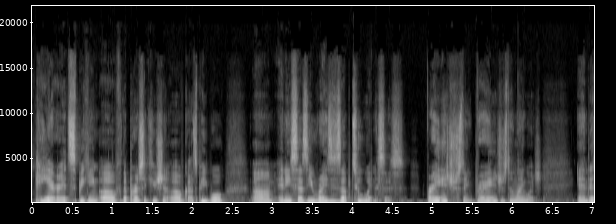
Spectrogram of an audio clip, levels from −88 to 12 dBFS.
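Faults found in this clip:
No audible faults found in this speech recording.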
